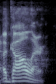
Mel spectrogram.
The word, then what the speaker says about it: Agholor: Anyway, Nelson, how do you pronounce it? Aguilar? – Sure, it's got to be that. – Agholor. Nelson Agholor.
